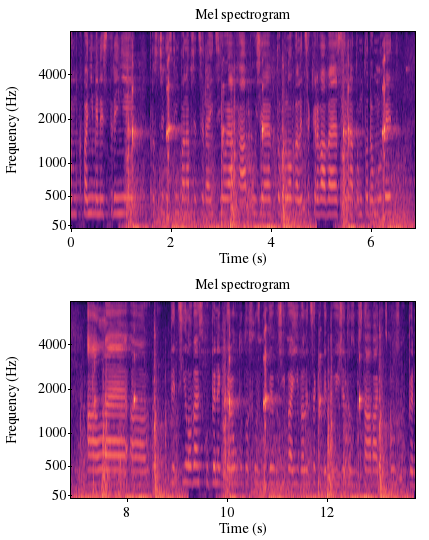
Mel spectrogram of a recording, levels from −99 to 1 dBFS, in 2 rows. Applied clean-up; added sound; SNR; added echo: none; Squeak; -3 dB; none.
